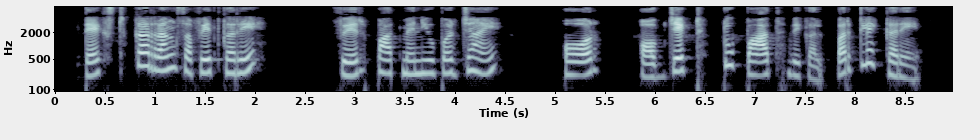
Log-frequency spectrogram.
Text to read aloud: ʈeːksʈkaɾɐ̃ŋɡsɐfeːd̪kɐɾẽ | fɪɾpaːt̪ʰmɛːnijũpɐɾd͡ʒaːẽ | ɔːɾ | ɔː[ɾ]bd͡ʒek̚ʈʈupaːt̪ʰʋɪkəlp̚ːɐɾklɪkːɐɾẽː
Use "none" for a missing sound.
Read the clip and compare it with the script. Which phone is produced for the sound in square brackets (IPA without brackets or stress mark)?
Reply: none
